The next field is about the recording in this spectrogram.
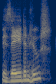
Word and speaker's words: Bezuidenhout: And my last pick is Christian Bezuidenhout.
